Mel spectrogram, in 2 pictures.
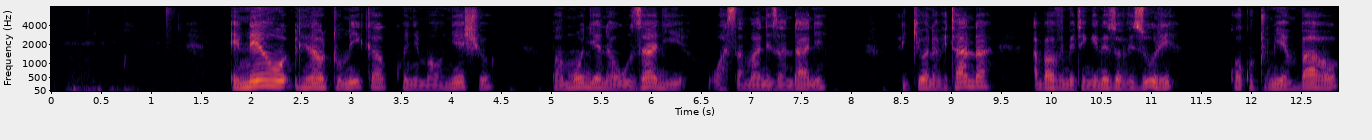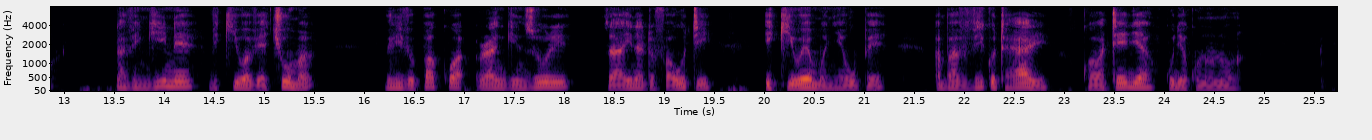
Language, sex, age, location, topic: Swahili, male, 36-49, Dar es Salaam, finance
